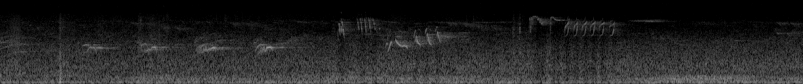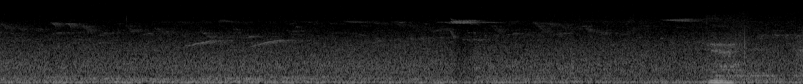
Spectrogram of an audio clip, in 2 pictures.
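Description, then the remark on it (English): Several birds sing and chirp at a distance along a green lane, with quick repeated notes and occasional higher whistles scattered over a steady, low outdoor ambience; no one speaks. “And so I'm sort of walking up a green lane. Yeah, listen to them.”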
